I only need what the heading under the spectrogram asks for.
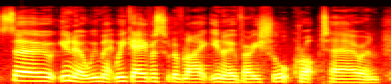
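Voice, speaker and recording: With a British accent, a woman speaks at a fairly quick pace. Her pitch is very deep and low, with ordinary variation. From Britain. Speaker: makeup artist. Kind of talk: casual chat. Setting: studio.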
